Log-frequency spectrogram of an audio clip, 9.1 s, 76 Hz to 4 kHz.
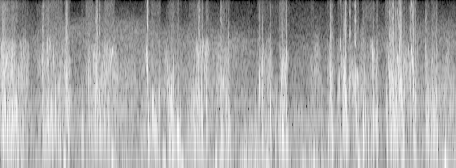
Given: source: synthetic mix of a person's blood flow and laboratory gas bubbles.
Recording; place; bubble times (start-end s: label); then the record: Doppler ultrasound of blood flow; subclavian vein
0.00-0.59 s: bubbles
0.73-1.42 s: bubbles
1.61-2.29 s: bubbles
2.88-3.22 s: bubbles
3.31-3.64 s: bubbles
3.70-4.27 s: bubbles
4.39-4.62 s: bubbles
5.14-5.80 s: bubbles
6.21-6.28 s: bubbles
6.54-6.71 s: bubbles
6.74-7.18 s: bubbles
7.23-7.58 s: bubbles
7.70-8.37 s: bubbles
8.49-8.77 s: bubbles
From the record:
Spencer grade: 3 (all of the cardiac periods contain showers or single bubble signals, but not dominating or overriding the cardiac motion signals); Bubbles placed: anywhere in the cardiac cycle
